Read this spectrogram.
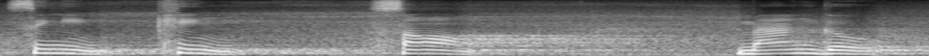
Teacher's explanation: soft pallet is lowered so air escapes through the nasal passage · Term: nasal sounds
